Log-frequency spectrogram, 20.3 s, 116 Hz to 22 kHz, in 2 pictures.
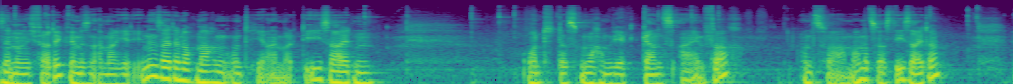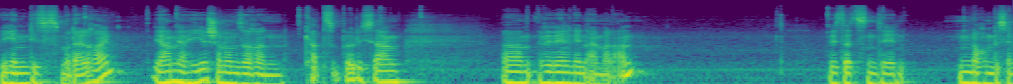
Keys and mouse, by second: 0.0 shift+drag, 0.5 drag, 3.7-4.8 shift+drag, 5.0 click, 5.8 KP_7, 7.0 shift+middle drag, 9.1 shift+middle drag, 10.1 Tab, 10.7 ctrl+s, 11.0-12.0 drag, 14.4-18.5 drag, 19.8-20.2 drag.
